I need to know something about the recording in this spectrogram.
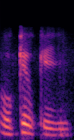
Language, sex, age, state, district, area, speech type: Punjabi, male, 18-30, Punjab, Barnala, rural, conversation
